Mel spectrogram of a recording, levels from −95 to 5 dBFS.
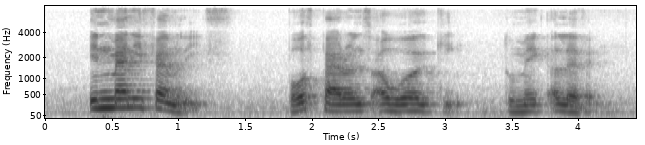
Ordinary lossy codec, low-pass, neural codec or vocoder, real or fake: Opus, 64 kbps; 7.2 kHz; none; real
